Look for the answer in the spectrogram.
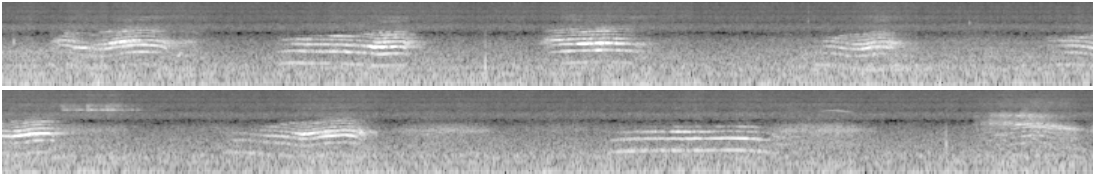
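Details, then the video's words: Cat giving a series of drawn-out, wavering meows, roughly every two seconds, each with a rising then falling tone, against a quiet indoor background hiss. "Funny cat sounds"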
